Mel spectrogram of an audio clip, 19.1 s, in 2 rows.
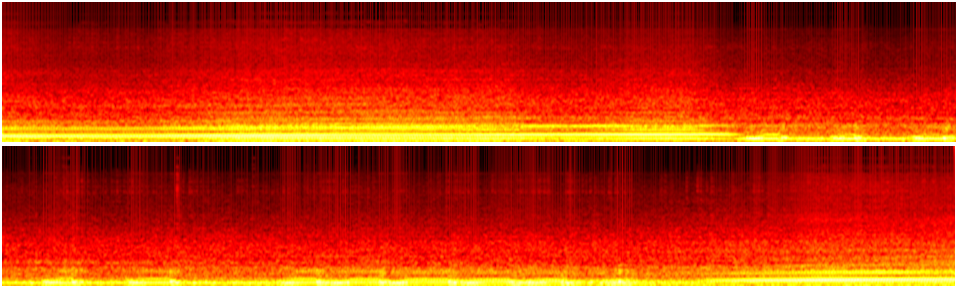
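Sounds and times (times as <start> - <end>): car engine accelerating: 0.0 - 19.0
low uneven rumble: 7.3 - 17.2.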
